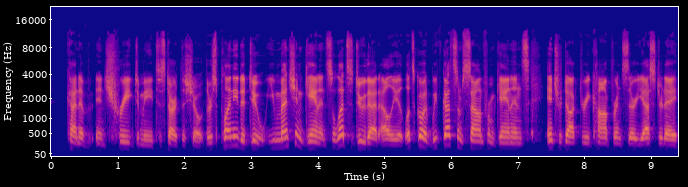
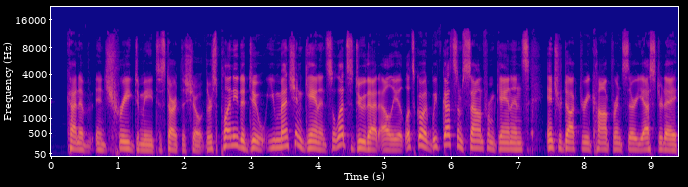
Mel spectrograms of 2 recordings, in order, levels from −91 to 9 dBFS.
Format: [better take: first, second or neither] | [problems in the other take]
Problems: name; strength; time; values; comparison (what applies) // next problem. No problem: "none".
second | thin; very; fading below 350 Hz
